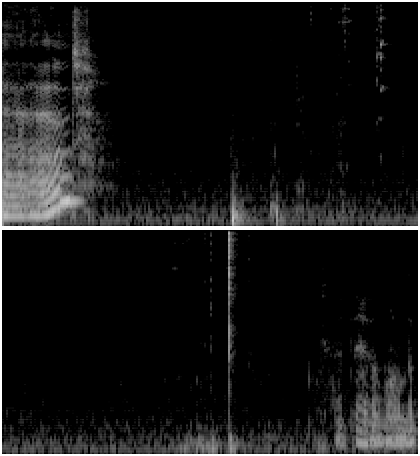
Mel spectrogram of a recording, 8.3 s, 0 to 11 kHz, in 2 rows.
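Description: Scissors cutting fabric or paper for a 6x6 inch fabric journal in browns, beige and deep yellows with lace and trim, heard as a few quiet, scattered snips between stretches of near silence, with brief speech at the start and end.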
